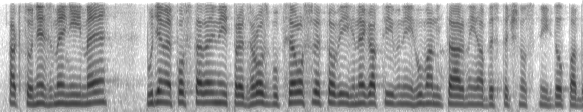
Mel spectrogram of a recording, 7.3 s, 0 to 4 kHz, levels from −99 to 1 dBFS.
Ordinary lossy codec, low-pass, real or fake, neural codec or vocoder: none; 3.6 kHz; fake; codec, 16 kHz, 4 kbps, FunCodec, trained on LibriTTS, 50 frames a second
